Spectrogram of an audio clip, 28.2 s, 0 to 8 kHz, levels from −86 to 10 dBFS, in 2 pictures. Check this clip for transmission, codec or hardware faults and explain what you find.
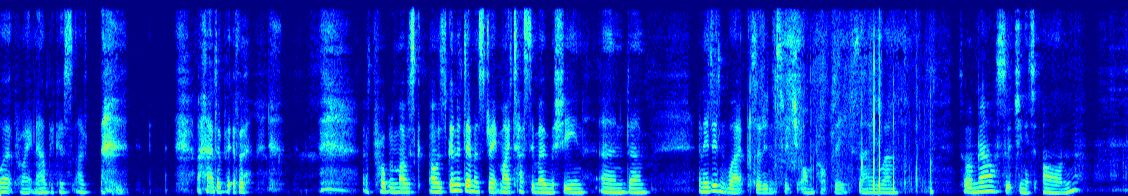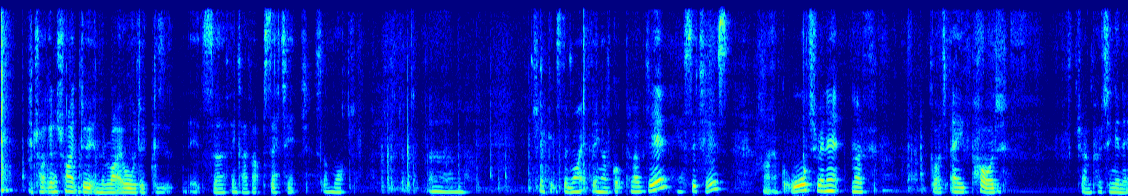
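Two jitter-buffer faults are audible, heard through a call path whose content stops sharply at 8 kHz, which fits G.722 wideband coding.

Repeated stalls (stutter), 14.92 to 16.01 s: late packets emptied the buffer nine times. The receiver stretched the last sound, longest 64 ms, so the audio drags. The waveform shows repeated cycles.

Jitter buffer speed-up, 18.2 to 18.79 s: an overfull buffer dropped whole pitch periods, roughly 50 ms, for 108% speed. The audio sounds hurried at unchanged pitch, with the waveform compressed in time.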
